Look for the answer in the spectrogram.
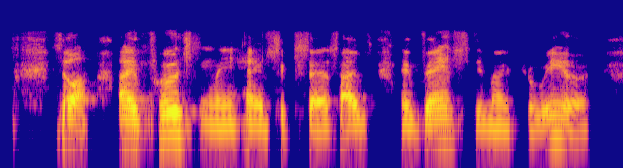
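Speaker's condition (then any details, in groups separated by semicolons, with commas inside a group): Cerebral palsy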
